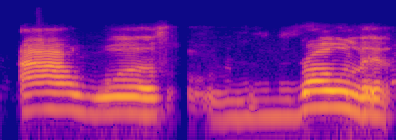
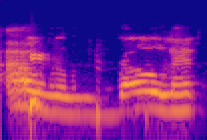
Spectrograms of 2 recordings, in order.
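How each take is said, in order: First: "rolling" stretched long and slow; drawn out. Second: Said in the usual way. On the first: Real, not acted. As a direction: savor each word of "I was rolling".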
